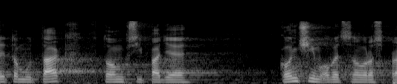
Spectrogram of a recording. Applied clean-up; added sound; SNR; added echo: none; none; none; none.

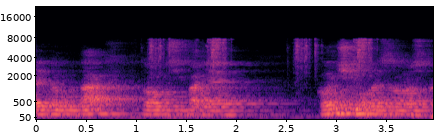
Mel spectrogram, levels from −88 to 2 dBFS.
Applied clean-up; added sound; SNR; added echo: none; Cutlery, silverware; 14 dB; reverberation time 1.3 s.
